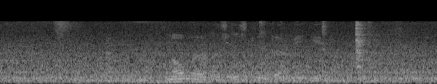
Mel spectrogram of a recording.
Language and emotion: Russian, neutral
